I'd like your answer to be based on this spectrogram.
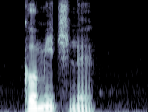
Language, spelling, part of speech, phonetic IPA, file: Polish, komiczny, adjective, [kɔ̃ˈmʲit͡ʃnɨ], Pl-komiczny.ogg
